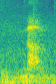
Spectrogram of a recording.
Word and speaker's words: ng: The ng right here. It's pronounced nang.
